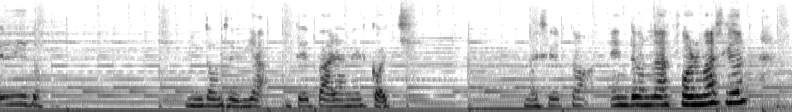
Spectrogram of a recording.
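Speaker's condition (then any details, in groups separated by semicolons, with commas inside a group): Cerebral palsy from birth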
